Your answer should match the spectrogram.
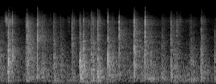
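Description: Quick run of hand claps and slaps, about five or six a second, from two people playing a hand-clapping game.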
